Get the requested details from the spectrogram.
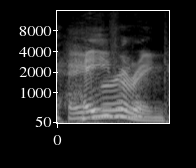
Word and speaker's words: Havering: Havering. How'd you spell it? – H-A-V-E-R-I-N-G.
